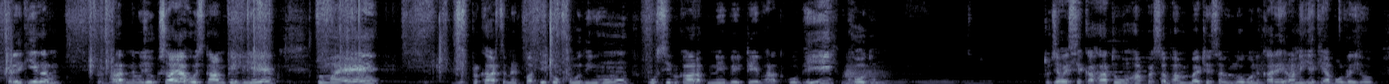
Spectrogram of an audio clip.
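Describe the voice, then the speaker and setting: A man's voice: a little high, normal speed, a little mellow, a little hiss or hum. A male teacher explaining a Hindi poem line by line, repeating and paraphrasing each phrase as he goes.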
